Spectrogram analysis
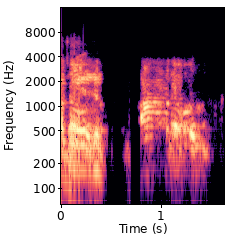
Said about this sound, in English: someone's echoing. I got him. I muted him.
